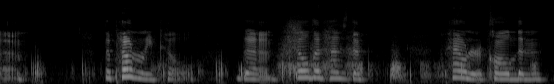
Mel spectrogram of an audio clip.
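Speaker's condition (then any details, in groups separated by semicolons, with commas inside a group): Cerebral palsy; wheelchair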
